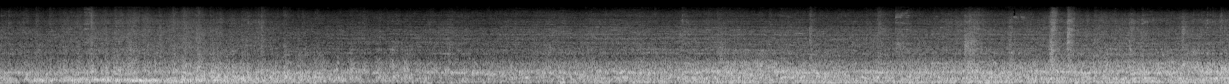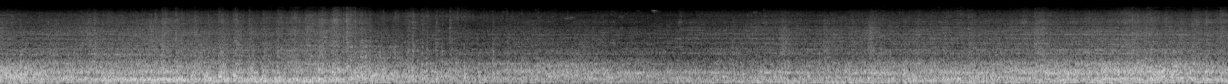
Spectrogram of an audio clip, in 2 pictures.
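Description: Freight train of covered hopper cars rolling past at a steady pace: a continuous rumble and rattle of steel wheels on rail, with a few sharper clanks in the middle stretch.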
